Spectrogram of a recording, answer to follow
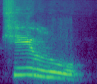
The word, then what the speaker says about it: quilo: Com XC, nós temos exceto, com QU, veja, olha, quilo, né? Veja que nós temos acompanhando esse dígrafo aqui, o I, a vogal I. A letra U não é pronunciada, você não diz quilo.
